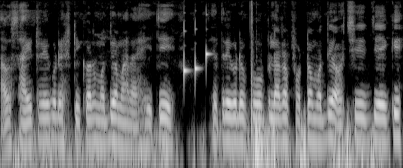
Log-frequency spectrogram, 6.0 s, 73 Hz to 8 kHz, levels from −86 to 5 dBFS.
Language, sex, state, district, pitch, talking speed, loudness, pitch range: Odia, male, Odisha, Malkangiri, 145 Hz, 180 wpm, -18 LUFS, 135-150 Hz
